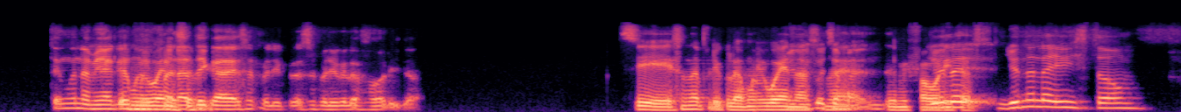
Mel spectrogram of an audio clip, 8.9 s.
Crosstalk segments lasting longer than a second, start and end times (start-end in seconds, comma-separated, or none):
5.8-7.5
